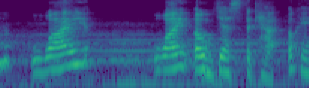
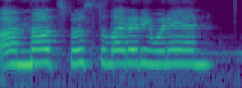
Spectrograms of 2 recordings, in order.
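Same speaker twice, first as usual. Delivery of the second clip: put-on small child's high young voice, raised; 4 semitones higher, 5 dB louder than usual. Voicing someone inside the cave answering visitors who knocked, high-pitched young voice. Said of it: "you hear a, a fairly high pitched voice from inside. They sound quite young".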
